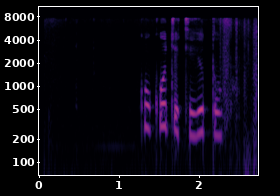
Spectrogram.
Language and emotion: Russian, neutral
